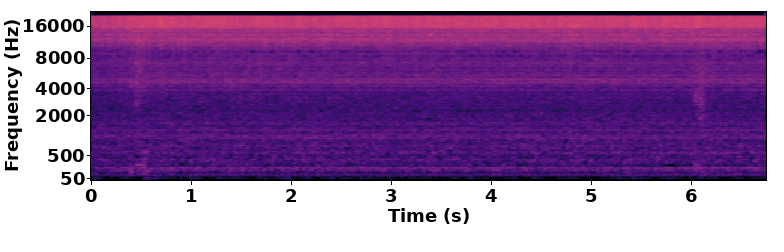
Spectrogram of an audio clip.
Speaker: That compressor sounds just fine. Nothing out of the ordinary with that.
